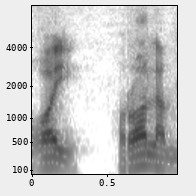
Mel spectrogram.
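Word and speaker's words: غَيْرِ: জবর গ আছে আছে এখানে গাইন জবর গা উচ্চারণ হইতেছে এখানে সজ মানে সঠিক যেটা হবে গন জবর গনি জবর গই র লাম রিল রিল রিল গাইরিল মাগদুবি মাগদুবি গাইরিল মাগদুবি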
